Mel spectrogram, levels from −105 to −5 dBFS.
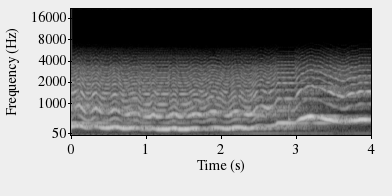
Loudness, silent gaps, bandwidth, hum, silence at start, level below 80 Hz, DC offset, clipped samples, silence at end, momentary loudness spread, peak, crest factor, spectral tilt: -33 LUFS; none; 5.6 kHz; none; 0 s; -68 dBFS; under 0.1%; under 0.1%; 0 s; 4 LU; -20 dBFS; 12 dB; -9 dB/octave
